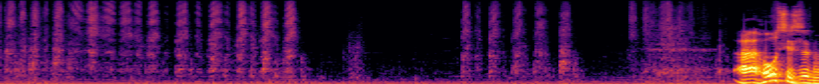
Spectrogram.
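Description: A paintbrush scrubs and swishes across canvas.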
